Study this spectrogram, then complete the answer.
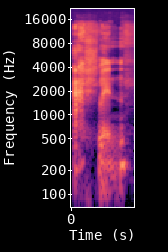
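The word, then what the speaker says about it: Aislinn: also um in real life her name is ashlynn ooh but it's spelled all gaelic so it's a-i-s-l-i-n yes it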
